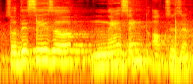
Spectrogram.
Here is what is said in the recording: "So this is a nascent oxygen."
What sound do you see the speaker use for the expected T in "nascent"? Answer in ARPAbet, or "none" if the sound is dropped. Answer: T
